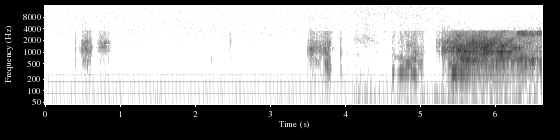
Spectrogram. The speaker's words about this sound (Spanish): Bueno, al parecer también pues le, le ganó el llanto, quizás,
